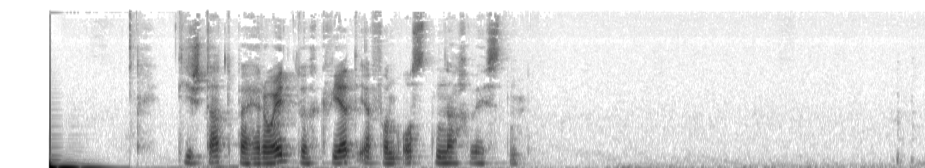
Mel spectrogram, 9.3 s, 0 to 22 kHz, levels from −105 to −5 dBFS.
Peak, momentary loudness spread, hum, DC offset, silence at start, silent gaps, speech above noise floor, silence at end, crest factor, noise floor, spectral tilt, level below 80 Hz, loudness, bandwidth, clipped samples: -2 dBFS; 16 LU; none; under 0.1%; 0.5 s; none; 43 dB; 4.1 s; 24 dB; -73 dBFS; -5 dB/octave; -38 dBFS; -31 LUFS; 16 kHz; under 0.1%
